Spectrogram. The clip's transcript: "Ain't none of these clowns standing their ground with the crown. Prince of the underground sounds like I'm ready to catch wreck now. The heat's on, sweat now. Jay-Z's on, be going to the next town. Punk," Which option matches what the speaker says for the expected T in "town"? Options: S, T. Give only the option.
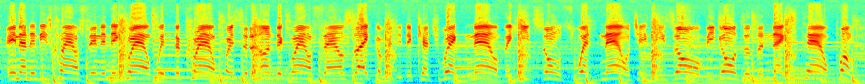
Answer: T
